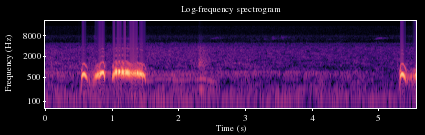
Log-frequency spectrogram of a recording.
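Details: Lure recording of a strongly calling 'kuk 2' spotted dove: a quick two-note coo and a long mellow held coo, a soft fainter note, several seconds of quiet, then the next phrase beginning.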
